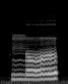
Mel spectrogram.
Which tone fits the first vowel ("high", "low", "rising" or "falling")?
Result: rising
